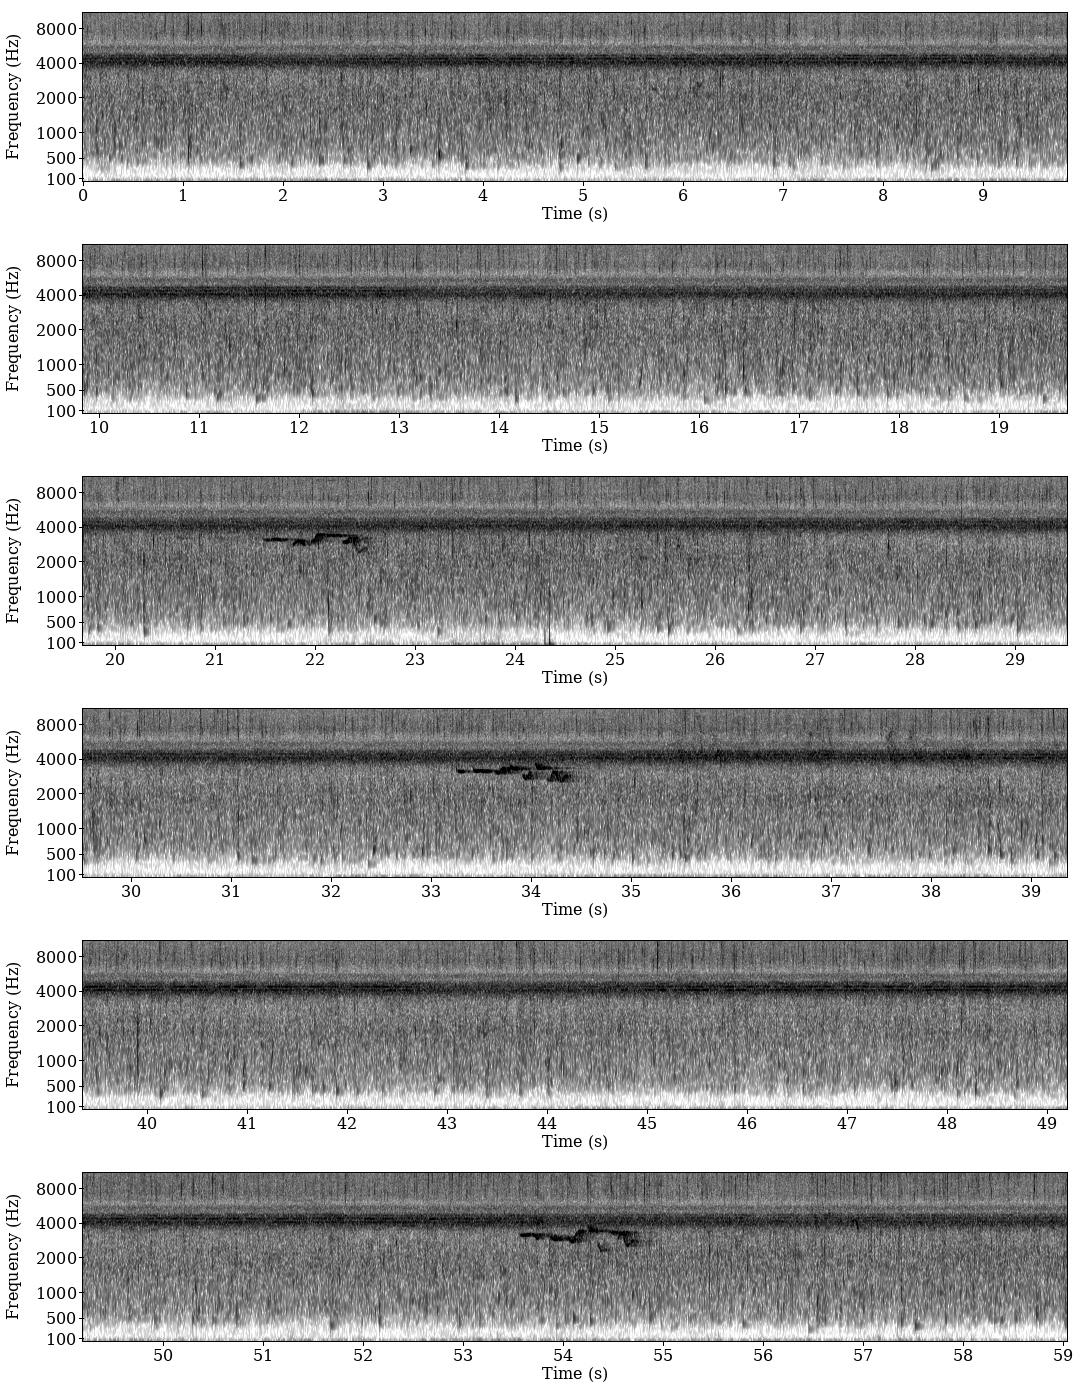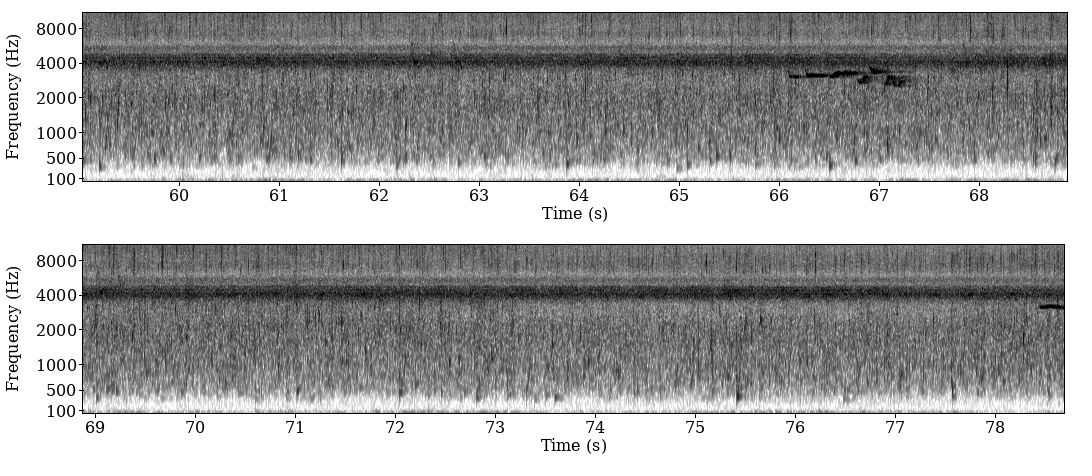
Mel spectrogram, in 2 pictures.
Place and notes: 中路坑溪, Puli Township - Walking along the stream
Walking along the stream, The sound of water streams, Bird calls, Crowing sounds, Cicadas cry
